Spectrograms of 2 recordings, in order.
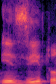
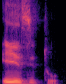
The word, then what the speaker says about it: êxito: Não falo exito, não falo exitô, eu falo êxito.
